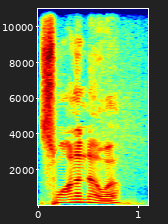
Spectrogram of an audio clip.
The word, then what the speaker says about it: Swannanoa: Swannanoa.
